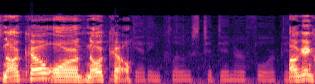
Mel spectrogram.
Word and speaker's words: Norco: out the launch server called narco n-o-r-c-o evan that's how you pronounce narco or no kill i'll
